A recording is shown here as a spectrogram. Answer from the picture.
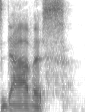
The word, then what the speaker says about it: Davis: Can't it just be Davis? What is it supposed to be? – No, it's Davis.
